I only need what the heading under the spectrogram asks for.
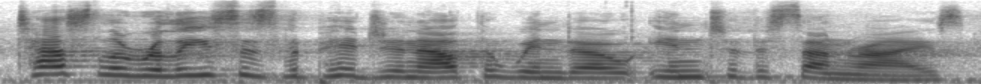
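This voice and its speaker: A woman's voice: fairly high pitch, very animated, brisk, a loud crowd, very noisy. A woman reading scripted stage directions as the narrator of a staged reading. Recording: reverberant hall, music underneath.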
